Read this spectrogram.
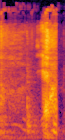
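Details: Acted cough in a classroom: quiet room sound, then one short, harsh burst of imitated coughing.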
